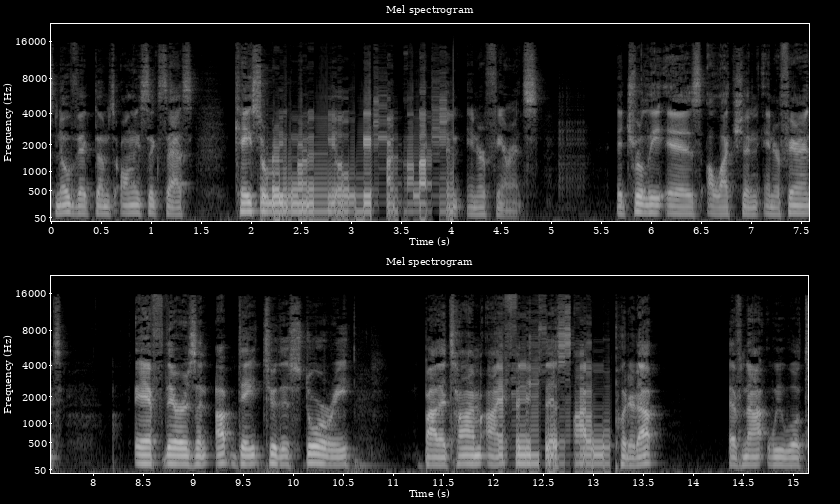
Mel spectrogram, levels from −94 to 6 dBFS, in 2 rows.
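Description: From 2.09 to 4.03 s and again from 12.07 to 13.19 s, the speech turns into a rigid metallic buzz fixed at 133 Hz, the robotic sound from repeated short buffers. It is likely caused by late-arriving audio being filled with repeats of a 7.5 ms slice, with most of the real signal skipped. Unlike a dropout or a stutter, the sound never goes silent and still roughly follows the speech.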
